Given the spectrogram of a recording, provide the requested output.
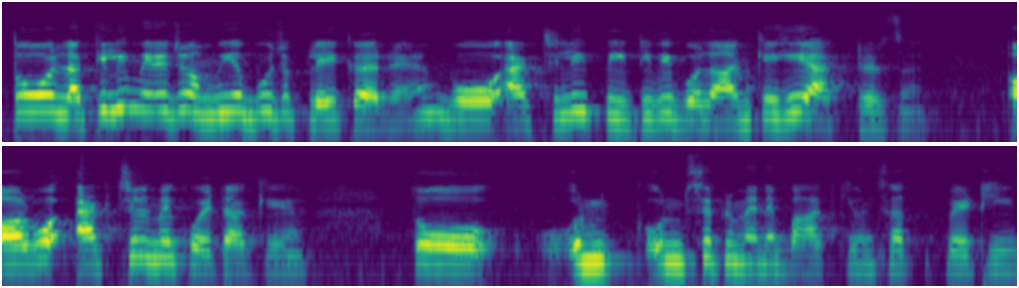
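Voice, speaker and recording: A woman's voice: fairly high pitch, a little mellow. A woman with a Pakistani accent, an actress being interviewed, chatting casually in a group.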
